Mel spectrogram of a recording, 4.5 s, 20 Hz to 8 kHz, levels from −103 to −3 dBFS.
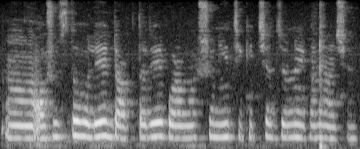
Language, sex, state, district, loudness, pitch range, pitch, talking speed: Bengali, female, West Bengal, Dakshin Dinajpur, -22 LUFS, 245-275 Hz, 260 Hz, 145 wpm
